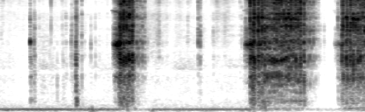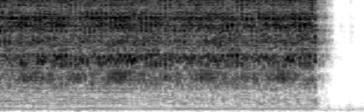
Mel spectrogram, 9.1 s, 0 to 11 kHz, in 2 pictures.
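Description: A Milwaukee M18 FUEL power tool drives a socket on a stubborn nut. It fires in three harsh, loud, close bursts: a brief one, a second lasting about a second, and a long sustained run, with a low hum underneath.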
